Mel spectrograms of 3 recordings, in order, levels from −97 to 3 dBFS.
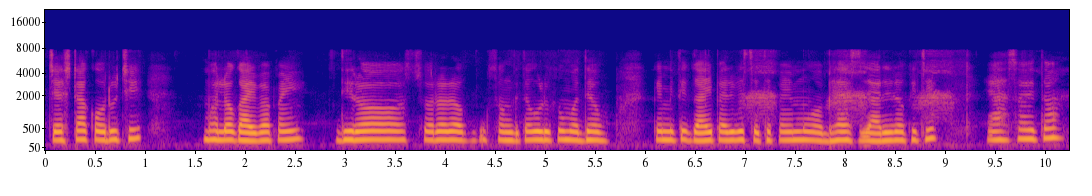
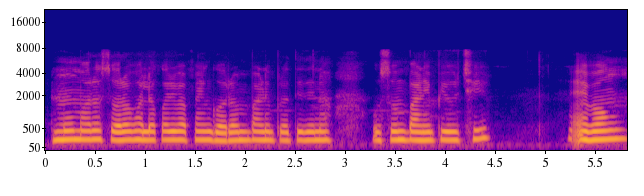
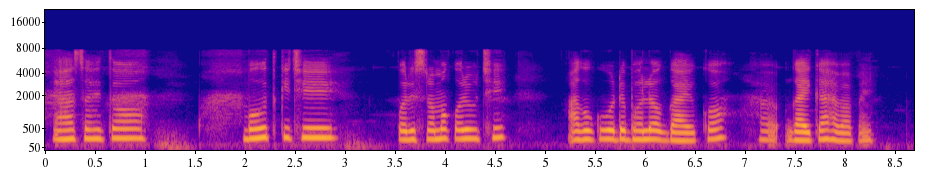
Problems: background sounds at intervals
